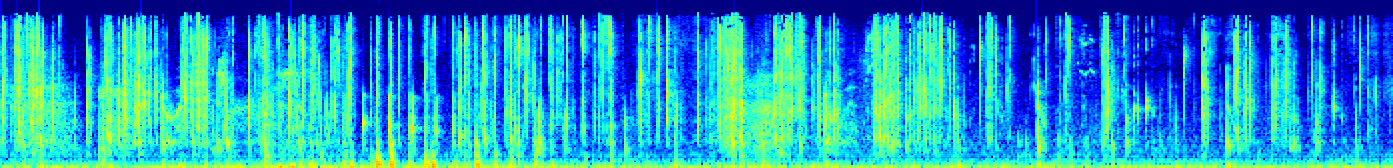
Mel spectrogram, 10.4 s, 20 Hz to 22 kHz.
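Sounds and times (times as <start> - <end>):
candy wrappers crinkling and rustling: 0.0 - 10.4.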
